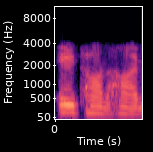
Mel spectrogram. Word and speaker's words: Eithan Haim: It's pronounced Eithan Haim.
